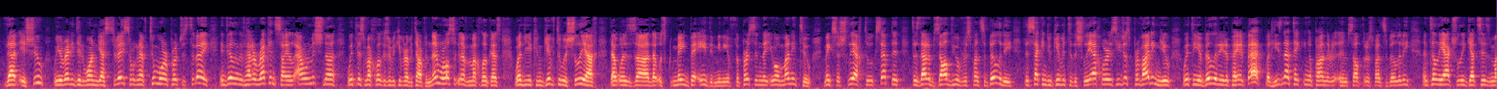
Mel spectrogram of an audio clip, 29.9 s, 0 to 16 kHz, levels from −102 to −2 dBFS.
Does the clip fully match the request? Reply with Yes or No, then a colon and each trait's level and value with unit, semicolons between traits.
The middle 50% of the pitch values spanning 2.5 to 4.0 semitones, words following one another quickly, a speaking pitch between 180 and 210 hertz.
Yes: average, 3.4 semitones; fast, 220 wpm; medium, 185 Hz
